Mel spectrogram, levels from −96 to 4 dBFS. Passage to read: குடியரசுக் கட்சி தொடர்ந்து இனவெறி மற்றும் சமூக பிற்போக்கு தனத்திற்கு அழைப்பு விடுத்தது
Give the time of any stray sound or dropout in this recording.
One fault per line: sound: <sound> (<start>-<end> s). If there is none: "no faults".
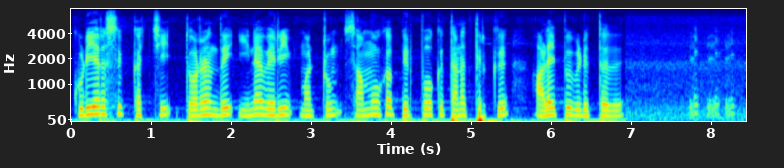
sound: laugh (7.7-8.3 s)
